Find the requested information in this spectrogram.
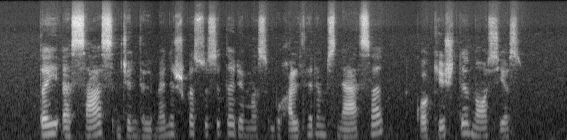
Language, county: Lithuanian, Vilnius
